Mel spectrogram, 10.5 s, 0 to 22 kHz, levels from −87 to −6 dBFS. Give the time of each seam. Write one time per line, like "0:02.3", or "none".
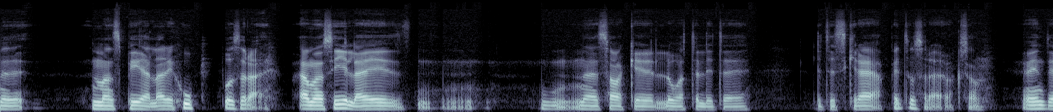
none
